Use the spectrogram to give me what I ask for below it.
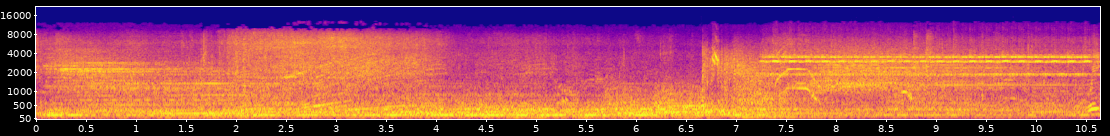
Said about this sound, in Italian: Due sospetti si allontanano su un'auto rossa.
